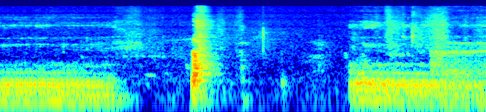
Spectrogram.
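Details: American Bully puppy, eight months old, ripping apart a teddy bear birthday present indoors: a sustained low, rumbling growl, then a sharp loud bark-like burst and a brief pause before the deep growling resumes.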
